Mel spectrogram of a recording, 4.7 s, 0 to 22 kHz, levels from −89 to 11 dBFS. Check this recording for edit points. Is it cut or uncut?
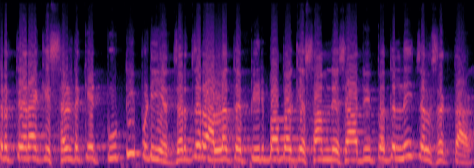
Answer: uncut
